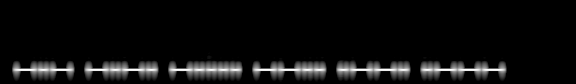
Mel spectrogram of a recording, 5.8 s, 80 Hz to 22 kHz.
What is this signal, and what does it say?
Morse code, heard as a keyed tone, about 20 wpm, 700 Hz. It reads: KC6ZPJ
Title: USA Callsign DE Callsign - 6 Characters - 20wpm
